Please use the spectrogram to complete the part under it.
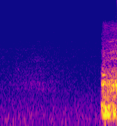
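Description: A person clears their throat with a single short, loud, harsh cough-like burst right at the end, after near silence.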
